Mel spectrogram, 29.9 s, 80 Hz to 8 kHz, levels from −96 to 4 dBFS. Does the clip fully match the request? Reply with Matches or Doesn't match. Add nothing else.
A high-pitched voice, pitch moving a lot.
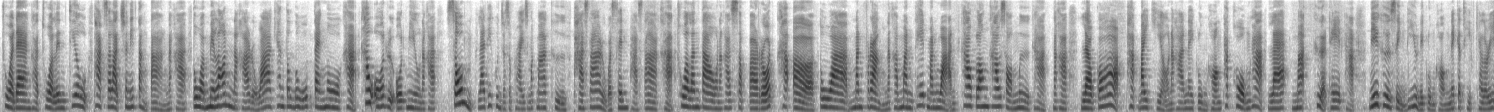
Doesn't match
